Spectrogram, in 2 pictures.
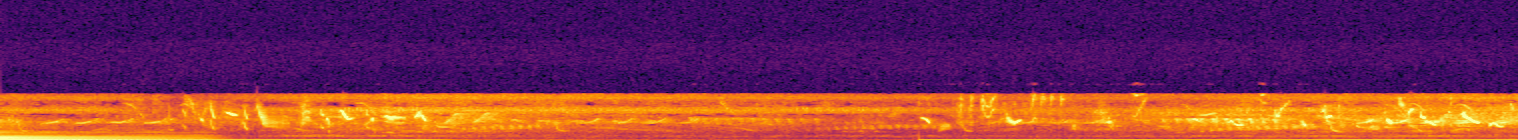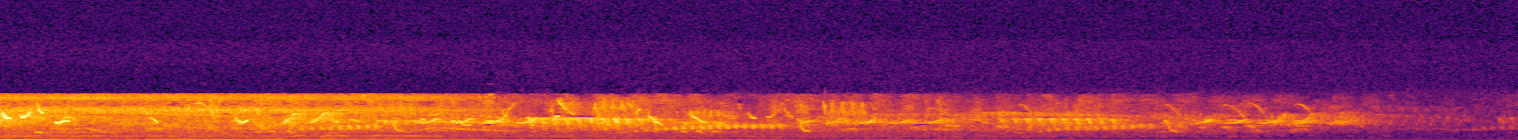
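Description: Background music ends about two seconds in. Faint birdsong follows, many short chirps and trills, busiest a third of the way through, then thinning and fading out just before the end.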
